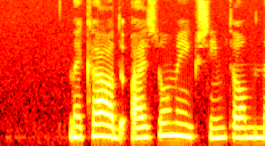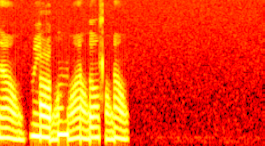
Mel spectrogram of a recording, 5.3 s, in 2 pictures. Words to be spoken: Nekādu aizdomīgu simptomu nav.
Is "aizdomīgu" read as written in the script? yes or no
yes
